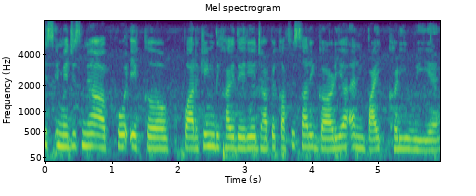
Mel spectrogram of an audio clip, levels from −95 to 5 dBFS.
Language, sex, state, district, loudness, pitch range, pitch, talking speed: Hindi, female, Bihar, Samastipur, -14 LUFS, 185-215 Hz, 195 Hz, 200 wpm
